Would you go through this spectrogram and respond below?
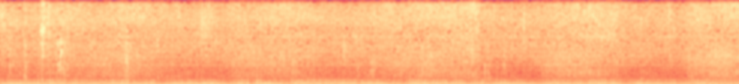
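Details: Domestic cat purring while being combed: a steady low rumble with even pulsing, continuous throughout, plus faint rustling of the comb and a brief click near the start.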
